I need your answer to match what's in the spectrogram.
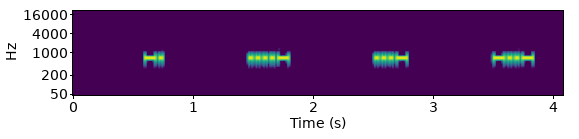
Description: Morse code, heard as a keyed tone, about 40 wpm, spaced as for 11 wpm, 700 Hz. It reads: N4VX
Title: USA Call Signs - 4 Characters - 8x Character Spacing - 40wpm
